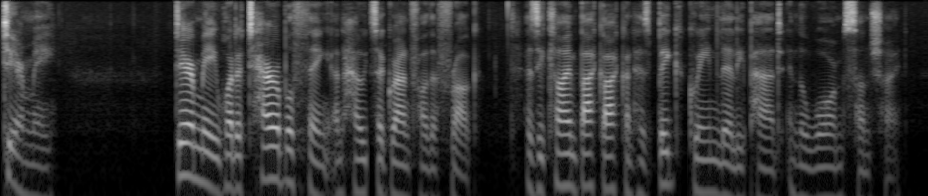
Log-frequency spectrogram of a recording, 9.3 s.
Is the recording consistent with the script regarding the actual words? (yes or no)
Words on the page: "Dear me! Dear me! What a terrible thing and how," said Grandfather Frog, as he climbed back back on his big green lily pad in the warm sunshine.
yes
